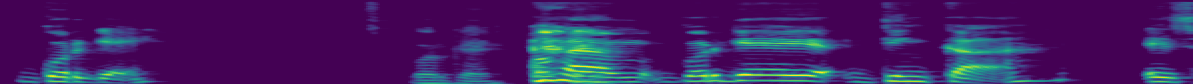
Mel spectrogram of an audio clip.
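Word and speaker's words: Gheorghe: name of it's it's it's spelled kind of like George but it's pronounced Gorge gor um Gorge Dinka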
